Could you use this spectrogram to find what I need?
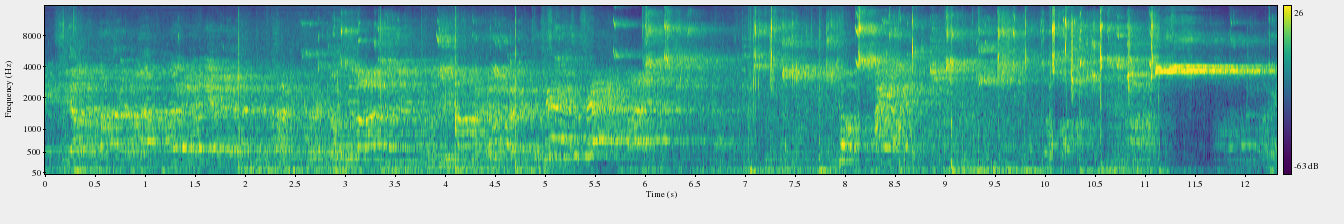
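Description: Young men call out to each other across an echoing court.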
